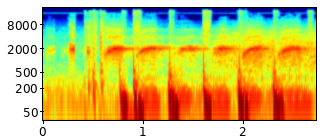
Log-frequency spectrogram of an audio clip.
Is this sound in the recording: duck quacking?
yes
